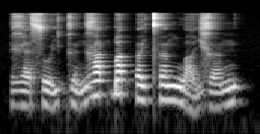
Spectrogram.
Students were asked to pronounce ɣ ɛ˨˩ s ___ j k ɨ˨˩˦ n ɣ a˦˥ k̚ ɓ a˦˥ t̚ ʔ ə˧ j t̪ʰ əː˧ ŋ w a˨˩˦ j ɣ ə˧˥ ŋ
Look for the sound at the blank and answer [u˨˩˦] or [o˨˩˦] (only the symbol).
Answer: u˨˩˦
